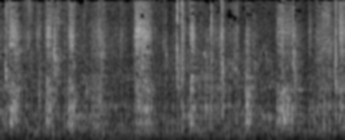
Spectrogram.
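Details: A young African lion cub clinging to its milk bowl gives short, rough, mid-pitched grunting calls in quick succession.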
